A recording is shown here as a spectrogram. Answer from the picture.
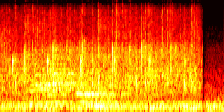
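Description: Scattered clapping from the arena crowd after a table tennis point ends, with a voice calling out near the middle.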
